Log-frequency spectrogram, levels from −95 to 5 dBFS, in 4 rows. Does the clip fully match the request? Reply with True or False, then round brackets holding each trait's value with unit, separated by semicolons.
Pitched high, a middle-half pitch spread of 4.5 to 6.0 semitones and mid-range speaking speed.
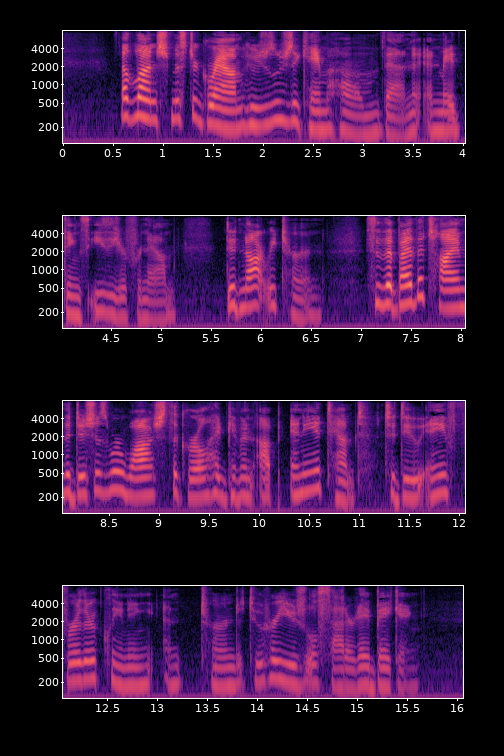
True (205 Hz; 5.1 semitones; 170 wpm)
